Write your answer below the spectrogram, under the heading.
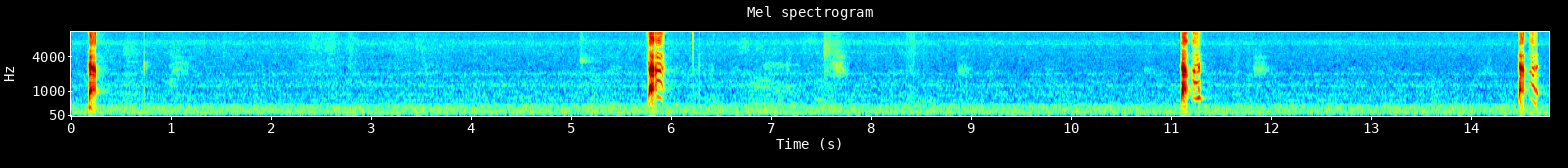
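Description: Four short, sharp hiccups spaced several seconds apart, about 11 a minute, over quiet room hum; ordinary infant hiccups.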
